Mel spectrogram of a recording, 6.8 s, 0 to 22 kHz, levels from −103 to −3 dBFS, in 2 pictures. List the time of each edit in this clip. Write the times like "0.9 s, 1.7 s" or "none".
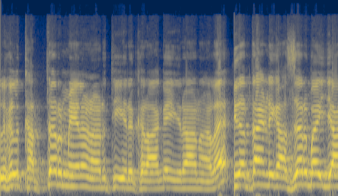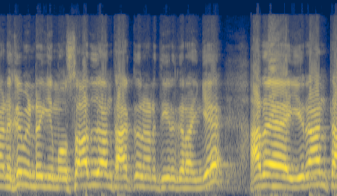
2.3 s

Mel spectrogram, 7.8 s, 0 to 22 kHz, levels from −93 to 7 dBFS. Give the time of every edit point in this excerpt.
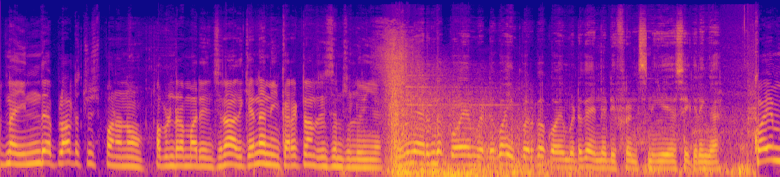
3.8 s

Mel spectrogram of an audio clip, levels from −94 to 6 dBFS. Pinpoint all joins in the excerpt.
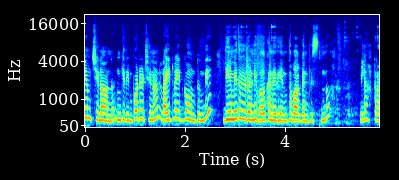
2.6 s

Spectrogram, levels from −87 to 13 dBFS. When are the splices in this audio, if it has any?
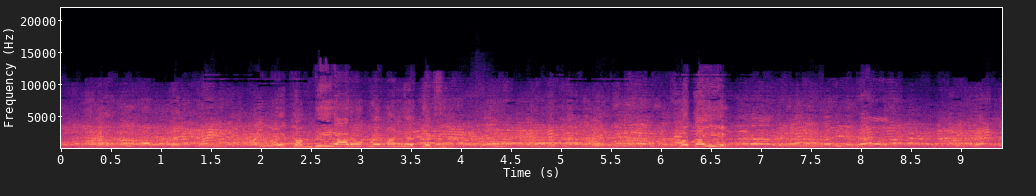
none

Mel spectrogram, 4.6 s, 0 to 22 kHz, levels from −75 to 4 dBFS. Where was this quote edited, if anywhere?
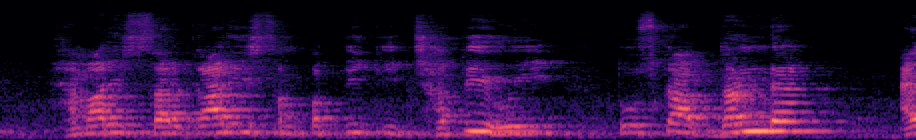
none

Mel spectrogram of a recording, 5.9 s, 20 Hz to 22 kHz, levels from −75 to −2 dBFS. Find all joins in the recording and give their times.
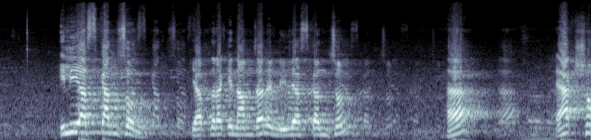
none

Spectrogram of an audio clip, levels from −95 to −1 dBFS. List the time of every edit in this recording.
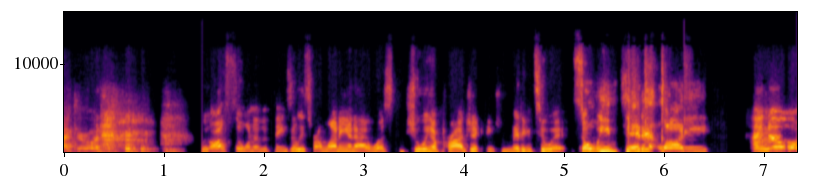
1.4 s

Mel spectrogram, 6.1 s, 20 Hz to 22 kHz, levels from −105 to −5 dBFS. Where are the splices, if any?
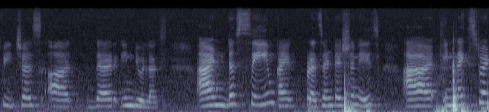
none

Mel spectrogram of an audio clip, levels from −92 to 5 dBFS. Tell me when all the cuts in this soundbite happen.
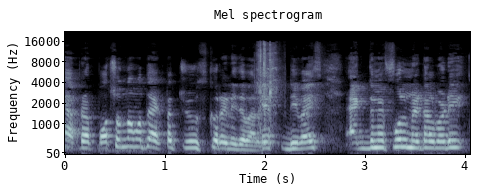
2.0 s

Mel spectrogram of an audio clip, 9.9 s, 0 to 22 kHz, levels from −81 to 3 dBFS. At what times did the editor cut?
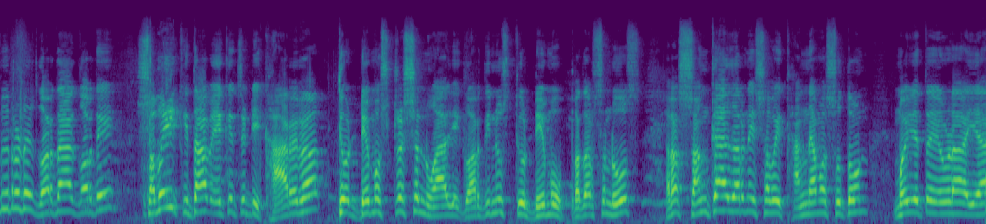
3.3 s

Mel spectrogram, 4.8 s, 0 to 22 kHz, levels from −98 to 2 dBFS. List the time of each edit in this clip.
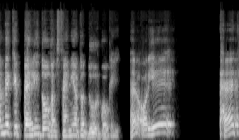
2.6 s

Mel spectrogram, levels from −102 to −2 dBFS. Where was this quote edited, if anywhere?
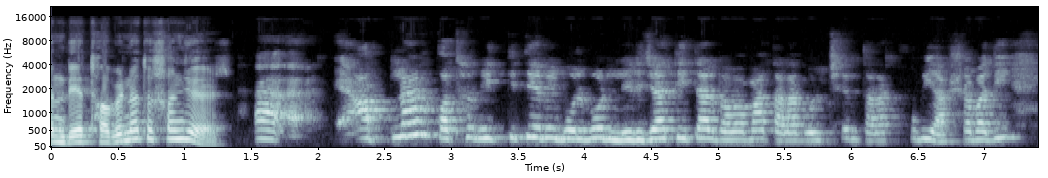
none

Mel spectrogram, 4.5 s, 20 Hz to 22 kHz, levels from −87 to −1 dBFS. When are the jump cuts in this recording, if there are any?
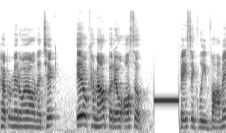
none

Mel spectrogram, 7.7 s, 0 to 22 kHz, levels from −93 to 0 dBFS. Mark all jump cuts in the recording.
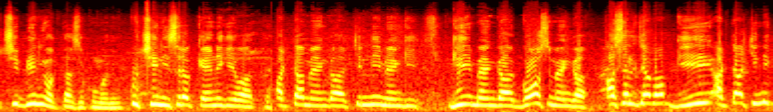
2.7 s, 5.9 s

